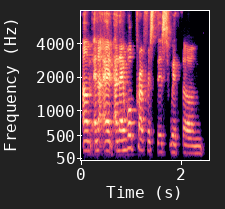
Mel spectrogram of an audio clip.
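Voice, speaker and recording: A woman introducing herself on a panel, warm and affectionate toward a former classmate. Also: medium pitch, normal speed. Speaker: panel mentor. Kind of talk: panel talk over video call.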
